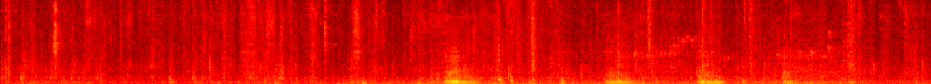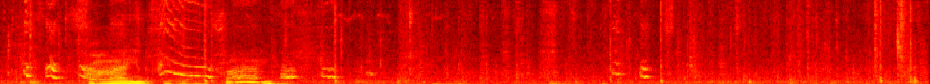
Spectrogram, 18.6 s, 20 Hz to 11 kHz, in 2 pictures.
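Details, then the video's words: Dinner time for puppies on day 23: amid steady indoor rustling and pattering, a few thin, bending whines rise and fall about two-thirds of the way through, brief and spaced apart. "Puppies Dinner Time"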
